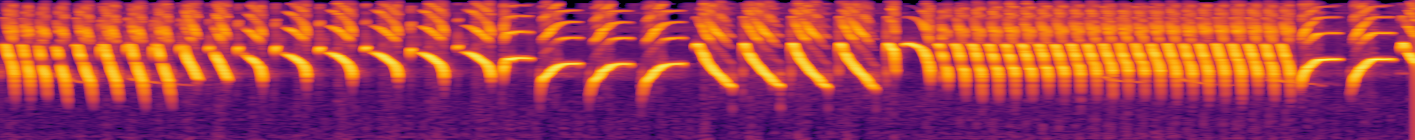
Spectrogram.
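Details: Canary song played to lure other canaries into singing: quick sharply swept whistles in series, shifting midway into a rapid steady roll of short repeated notes before more swooping whistles.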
